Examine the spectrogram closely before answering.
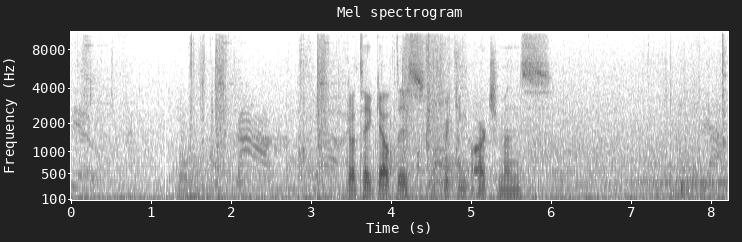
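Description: Water rushes and churns over rocks.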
